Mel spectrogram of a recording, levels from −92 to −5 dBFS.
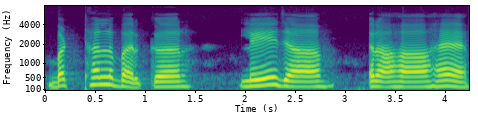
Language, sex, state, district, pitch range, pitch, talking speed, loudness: Hindi, female, Punjab, Fazilka, 180-210 Hz, 190 Hz, 85 wpm, -13 LUFS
